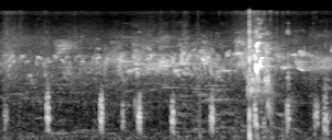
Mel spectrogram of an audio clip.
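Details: Newborn backyard chicks keep up a constant, high-pitched peeping chorus, while low, soft clucks sound about every half second beneath it.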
